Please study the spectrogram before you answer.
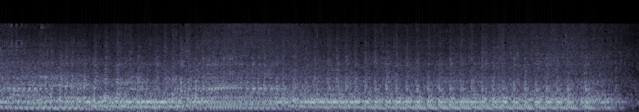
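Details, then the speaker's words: Two-stroke jet ski given too much gas before warming up: uneven, stumbling note that surges with throttle, then sags and dies; too much throttle before the roughly one-minute warm-up makes it run badly and stall. "Now it's running bad."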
